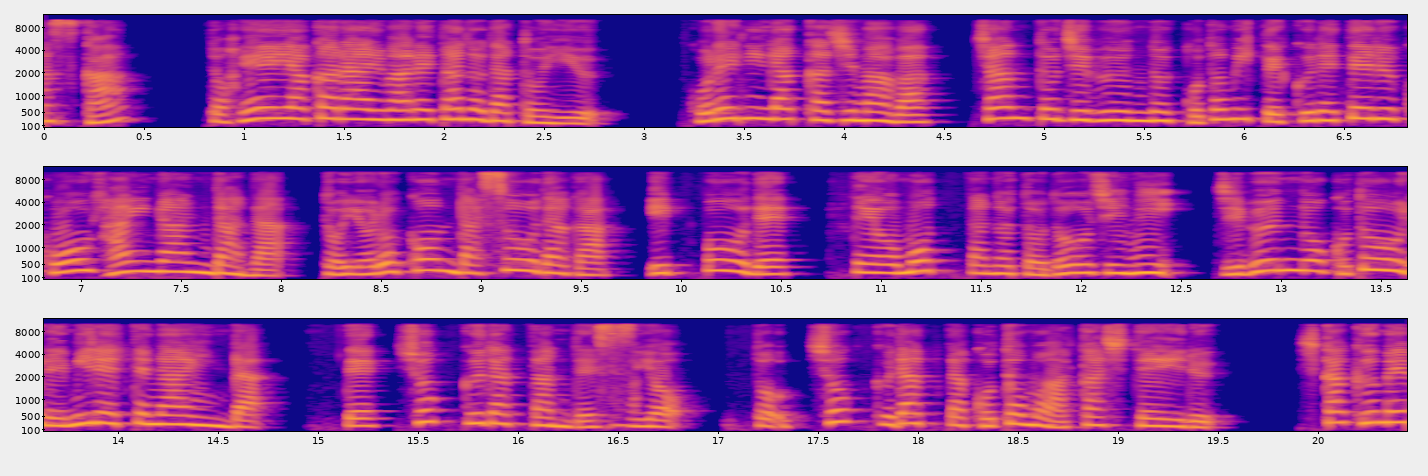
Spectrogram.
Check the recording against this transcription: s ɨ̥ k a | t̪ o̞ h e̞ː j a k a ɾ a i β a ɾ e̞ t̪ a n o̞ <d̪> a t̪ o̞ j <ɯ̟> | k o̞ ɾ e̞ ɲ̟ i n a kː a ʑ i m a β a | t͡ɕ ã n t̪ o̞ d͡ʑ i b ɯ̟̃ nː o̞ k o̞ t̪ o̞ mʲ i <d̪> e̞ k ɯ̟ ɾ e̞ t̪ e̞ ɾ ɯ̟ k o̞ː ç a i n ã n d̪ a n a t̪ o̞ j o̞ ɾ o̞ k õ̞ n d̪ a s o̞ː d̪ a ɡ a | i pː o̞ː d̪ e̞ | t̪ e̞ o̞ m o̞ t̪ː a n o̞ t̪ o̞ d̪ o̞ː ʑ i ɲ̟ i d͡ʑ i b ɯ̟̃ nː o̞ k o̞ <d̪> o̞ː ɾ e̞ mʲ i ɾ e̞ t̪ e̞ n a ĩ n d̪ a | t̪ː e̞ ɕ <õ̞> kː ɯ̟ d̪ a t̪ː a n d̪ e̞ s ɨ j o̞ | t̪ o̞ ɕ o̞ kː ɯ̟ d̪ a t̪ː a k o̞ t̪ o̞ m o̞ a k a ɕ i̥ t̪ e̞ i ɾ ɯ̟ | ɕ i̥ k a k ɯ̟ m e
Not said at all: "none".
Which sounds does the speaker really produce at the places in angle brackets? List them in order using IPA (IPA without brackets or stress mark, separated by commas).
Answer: d̪, ɯ̟ː, t̪, t̪, o̞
